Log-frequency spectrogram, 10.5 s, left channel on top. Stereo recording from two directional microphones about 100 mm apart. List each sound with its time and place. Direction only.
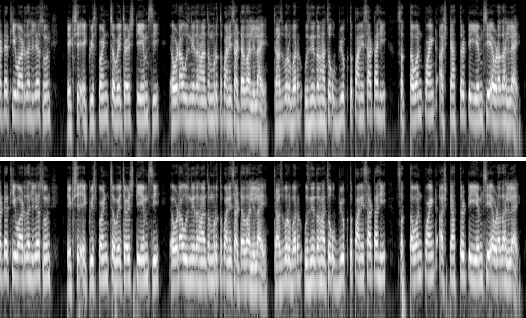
0.0 s speech: 35° right (ahead or behind)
